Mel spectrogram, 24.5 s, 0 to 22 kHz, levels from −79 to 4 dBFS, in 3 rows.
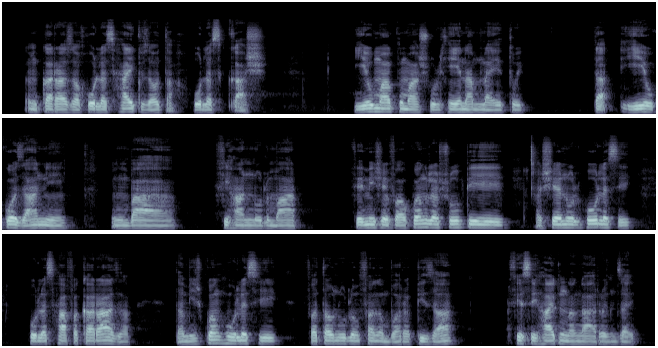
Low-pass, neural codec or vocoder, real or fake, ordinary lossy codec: none; none; real; none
